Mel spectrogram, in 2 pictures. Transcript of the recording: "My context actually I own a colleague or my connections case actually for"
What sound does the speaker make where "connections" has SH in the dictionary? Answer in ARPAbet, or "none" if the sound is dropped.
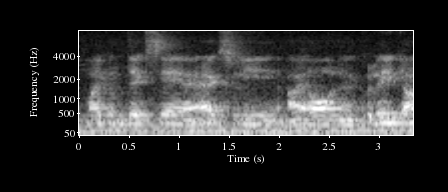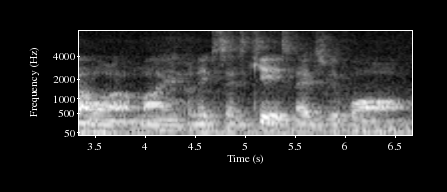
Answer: S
